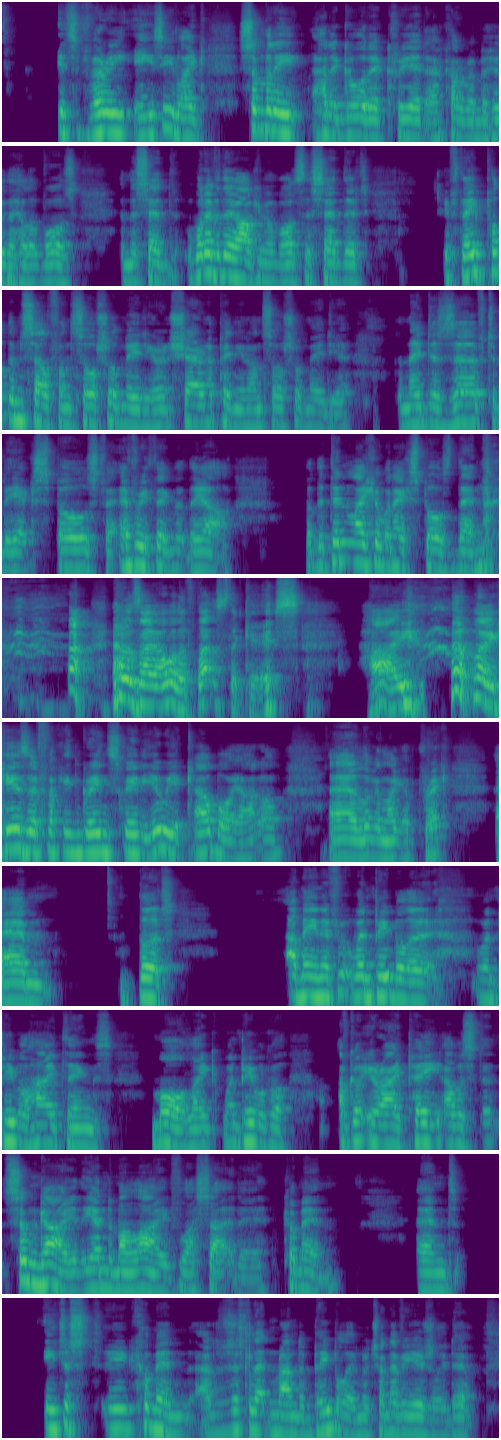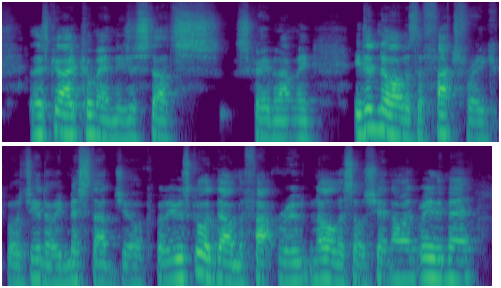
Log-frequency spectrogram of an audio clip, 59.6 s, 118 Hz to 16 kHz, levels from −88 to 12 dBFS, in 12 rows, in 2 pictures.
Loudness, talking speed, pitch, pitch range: -25 LUFS, 190 wpm, 145 Hz, 130-165 Hz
